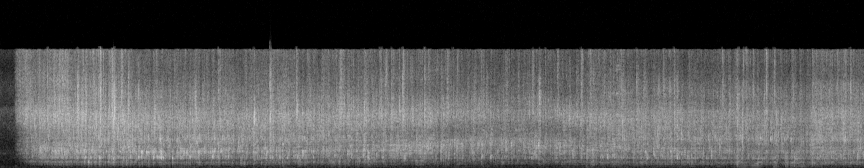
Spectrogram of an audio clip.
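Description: Fish pieces frying in hot oil in a steel kadhai: the sizzle starts suddenly as they go into the oil, is loudest for the first couple of seconds, then runs on as a steady crackling sizzle.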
